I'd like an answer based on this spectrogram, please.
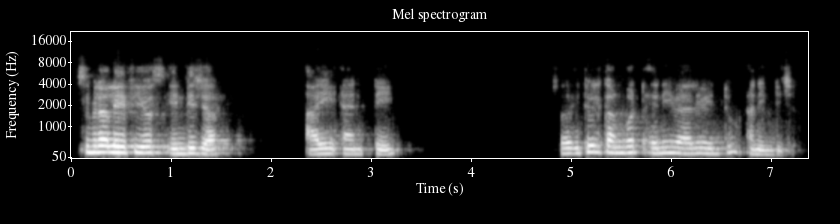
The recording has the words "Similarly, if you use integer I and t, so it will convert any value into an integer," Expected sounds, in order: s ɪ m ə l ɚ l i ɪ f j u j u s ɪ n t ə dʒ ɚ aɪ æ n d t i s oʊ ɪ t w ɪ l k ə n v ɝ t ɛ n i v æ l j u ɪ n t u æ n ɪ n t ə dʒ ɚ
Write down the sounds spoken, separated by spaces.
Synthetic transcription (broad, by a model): s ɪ m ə l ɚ l i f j j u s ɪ n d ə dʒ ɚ aɪ æ n d t i s oʊ ɪ t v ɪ l k ə n v ɝ t ɛ n i v æ l j u ɪ n t u æ n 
